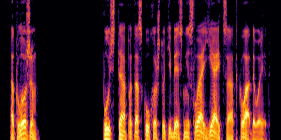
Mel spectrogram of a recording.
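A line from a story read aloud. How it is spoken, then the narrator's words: Firm, calm reply. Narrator (Russian): ответил он твердо и спокойно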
